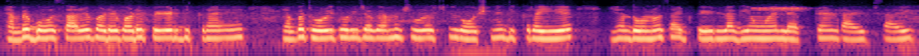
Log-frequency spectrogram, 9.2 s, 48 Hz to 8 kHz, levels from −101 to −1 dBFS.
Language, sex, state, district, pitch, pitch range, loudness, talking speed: Hindi, female, Uttarakhand, Uttarkashi, 250 Hz, 240-260 Hz, -15 LUFS, 220 wpm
